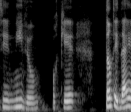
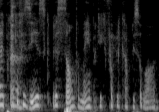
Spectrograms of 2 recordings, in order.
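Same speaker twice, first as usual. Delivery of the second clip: tearful, crying, lamenting voice.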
